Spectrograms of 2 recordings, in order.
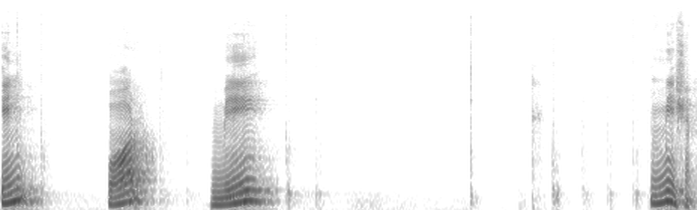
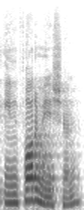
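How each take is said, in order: First: इन, फॉर, मे, शन with long gaps; very slow information, each syllable on its own. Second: Said in the usual way. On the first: Shown as a demonstration. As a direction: break information into separate syllables. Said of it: "इसमें कितने syllable हो जाएंगे". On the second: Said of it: "अगर हम एक word लिख लें".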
